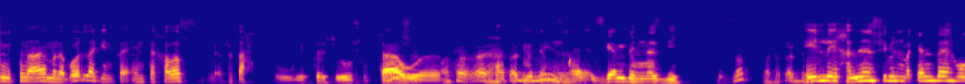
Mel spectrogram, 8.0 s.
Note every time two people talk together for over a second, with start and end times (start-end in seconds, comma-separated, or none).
3.2-4.8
